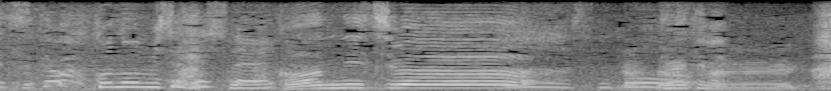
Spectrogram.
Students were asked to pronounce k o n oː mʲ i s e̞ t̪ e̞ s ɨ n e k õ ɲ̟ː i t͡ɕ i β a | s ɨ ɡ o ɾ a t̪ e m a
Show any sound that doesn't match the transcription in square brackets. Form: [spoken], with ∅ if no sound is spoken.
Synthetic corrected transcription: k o n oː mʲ i s e̞ [d̪] e̞ s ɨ n e k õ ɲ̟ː i t͡ɕ i β a | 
